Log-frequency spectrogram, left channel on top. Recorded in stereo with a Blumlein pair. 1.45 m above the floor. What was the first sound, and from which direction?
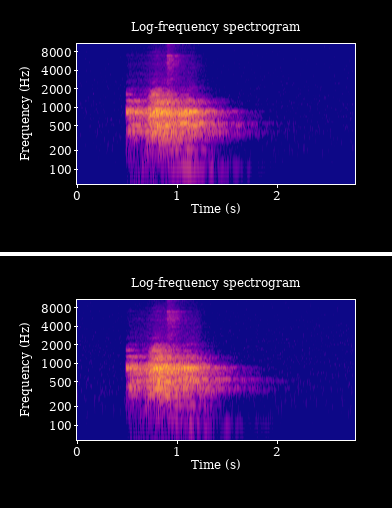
A dog barking, 10° left.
